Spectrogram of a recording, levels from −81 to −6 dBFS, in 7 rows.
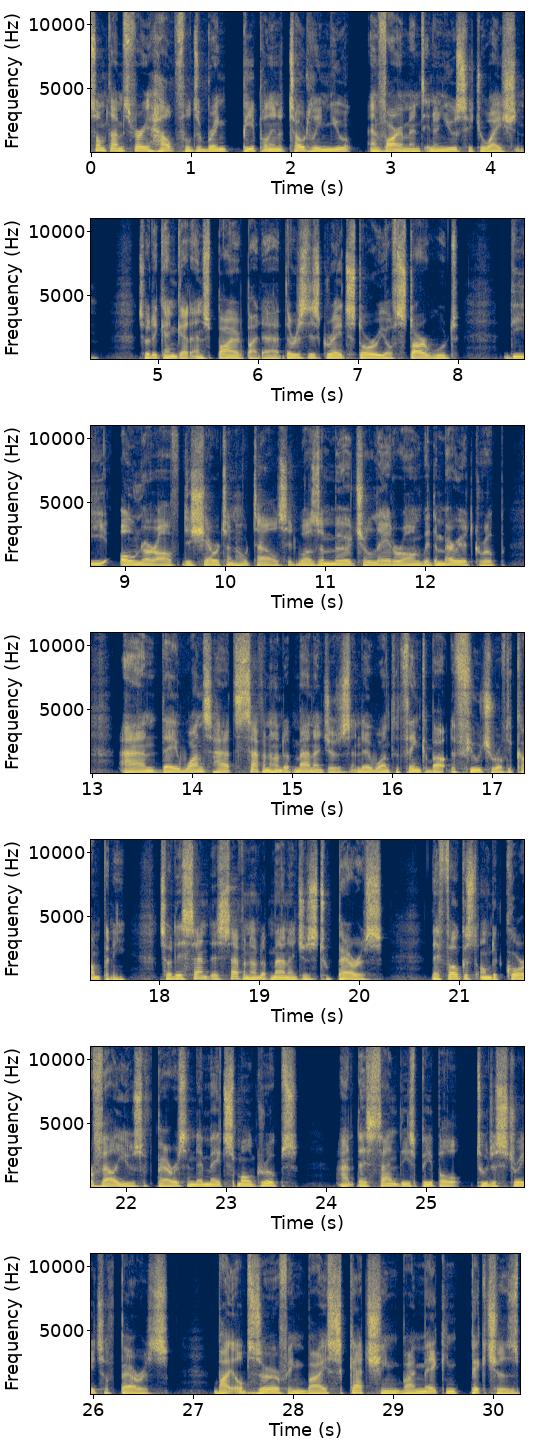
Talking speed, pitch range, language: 200 wpm, 95-125 Hz, English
